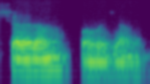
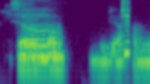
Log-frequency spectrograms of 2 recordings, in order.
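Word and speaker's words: Sharanam Pavajjami: એટલે pronunciation માં Dhammam Sharanam Pavachami. Throughout the thing, some words you're eating. Sharanam So Pavachami, yeah? It should be Sharanam Pavachami.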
